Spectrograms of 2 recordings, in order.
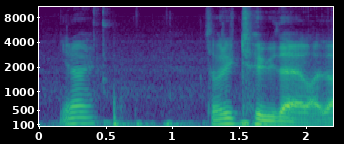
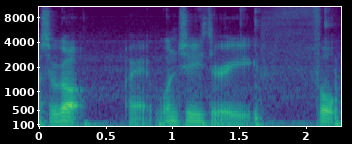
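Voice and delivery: normal talking voice

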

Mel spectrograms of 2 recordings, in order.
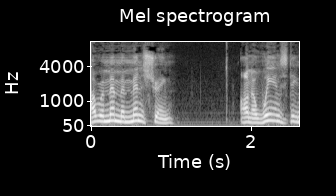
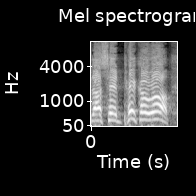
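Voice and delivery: a touch louder, firm command; lightly voiced God insisting; voice of God with authority; 4 semitones higher, 6 dB louder than usual. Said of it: "God came to me again with authority".

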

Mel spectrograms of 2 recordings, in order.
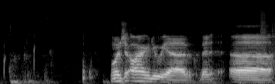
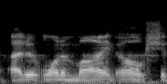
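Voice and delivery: ordinary talk, nothing marked

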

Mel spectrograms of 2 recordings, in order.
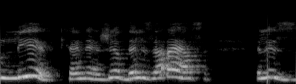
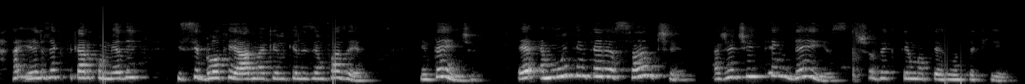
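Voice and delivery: ordinary talk, nothing marked

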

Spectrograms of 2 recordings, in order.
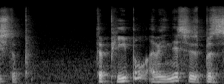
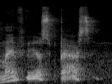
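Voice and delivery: high-pitched, softer echo of disbelief; feigned astonishment, pitched way up; mock incredulous; 10 semitones higher, 6 dB quieter than usual. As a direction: repeat the accusation as a high, incredulous question. Throws a critic's comment back, incredulous.

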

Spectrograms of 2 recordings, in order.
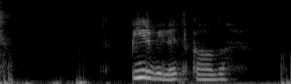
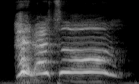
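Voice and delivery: higher, louder, slow praise; loud cheer; 11 semitones higher, 9 dB louder than usual. Real, not acted. Gamer cheering a teammate's great play, loud slow praise.

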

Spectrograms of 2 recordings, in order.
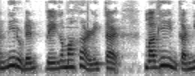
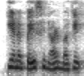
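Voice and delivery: ordinary delivery, nothing marked

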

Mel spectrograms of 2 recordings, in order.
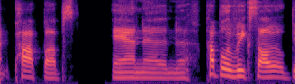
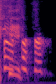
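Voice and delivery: laugh; 3 dB louder than usual. Real, not acted. Laughs mid pretend pitch.

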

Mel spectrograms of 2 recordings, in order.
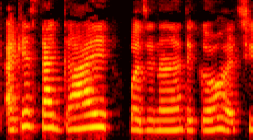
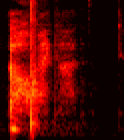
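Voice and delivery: soft whisper; 8 dB quieter, slower than usual. Real, not acted. Whispered awe.

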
